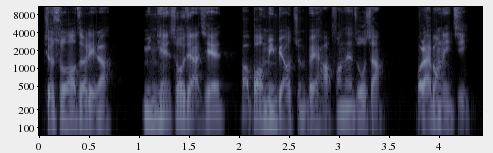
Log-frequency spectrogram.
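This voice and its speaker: A man's voice: lowish voice, quick pace, fairly bright tone, dry recording, natural voice. An actor playing a stern, controlling middle-aged father with a Taiwanese accent, curt and commanding in a radio drama. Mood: stern, scolding.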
